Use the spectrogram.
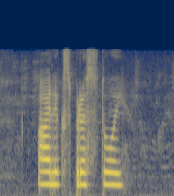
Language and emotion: Russian, neutral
